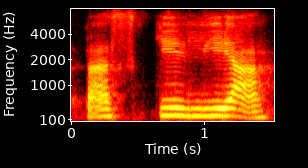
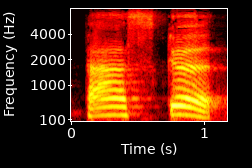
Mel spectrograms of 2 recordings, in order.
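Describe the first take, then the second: First: "parce qu'il y a" slow, the e dropped and run into qu'il; elided qu'il. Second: "parce que" said plainly as two words, the e fully voiced. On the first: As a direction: glide "parce qu'il y a" together, no e. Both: Shown as a demonstration. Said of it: "So our parce que becomes parce qu'il y a".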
